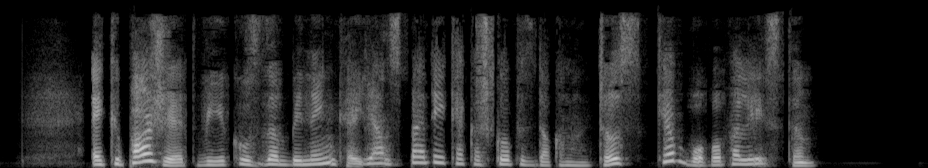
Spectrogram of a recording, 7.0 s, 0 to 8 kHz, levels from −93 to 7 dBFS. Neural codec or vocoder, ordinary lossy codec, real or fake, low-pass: codec, 16 kHz in and 24 kHz out, 0.4 kbps, LongCat-Audio-Codec, two codebook decoder; AAC, 32 kbps; fake; 7.2 kHz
